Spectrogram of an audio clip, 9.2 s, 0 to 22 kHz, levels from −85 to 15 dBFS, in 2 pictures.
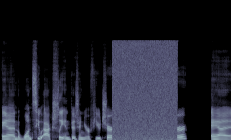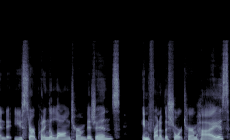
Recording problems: audio cutting out; filled with static; at 2 s for 1.5 s

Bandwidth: 15.5 kHz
